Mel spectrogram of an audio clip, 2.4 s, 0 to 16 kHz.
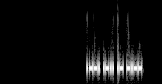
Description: Morse code, heard as a keyed tone, about 65 wpm, 690 Hz. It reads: PLAY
